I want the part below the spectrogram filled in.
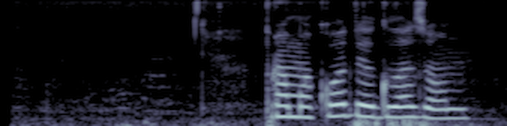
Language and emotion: Russian, neutral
